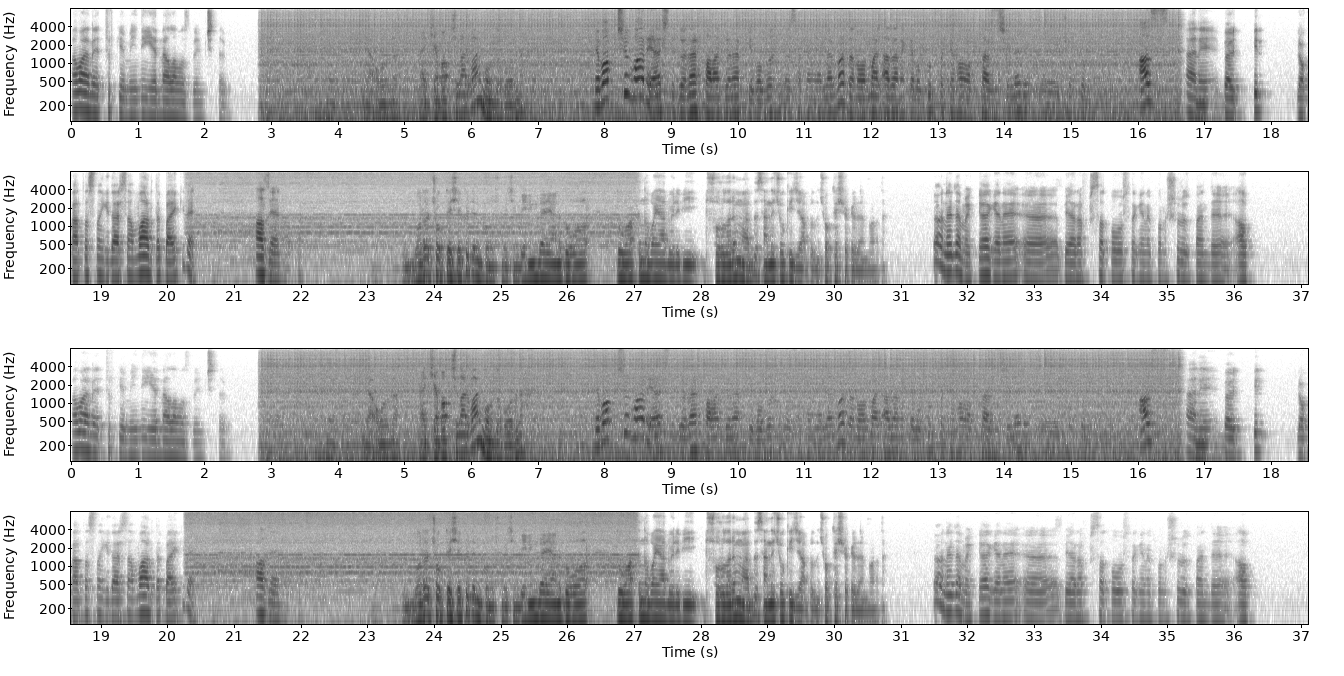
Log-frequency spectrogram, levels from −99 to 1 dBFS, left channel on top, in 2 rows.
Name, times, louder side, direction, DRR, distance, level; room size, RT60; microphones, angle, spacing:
voice 1, 0.0-0.4 0.7-2.0 2.2-2.3 7.8-14.8 15.1-15.5 16.0-16.4 16.7-17.5 17.7-17.9 18.4-20.4 21.3-21.8 31.5-36.2, left 5 dB, 65° left, 0.4 m, -33 dB
sound 1, 2.8-16.6, equal, 5° left, 1.6 m, -35 dB
voice 2, 3.8-7.0 7.7-7.8 16.8-17.3 23.1-26.4 26.7-30.7, right 2 dB, 20° right, 0.3 m, -32 dB
Bathtub (filling or washing), 20.2-27.1, right 7 dB, 55° right, 0.6 m, -40 dB
4.5 x 3.2 x 2.9 m
head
